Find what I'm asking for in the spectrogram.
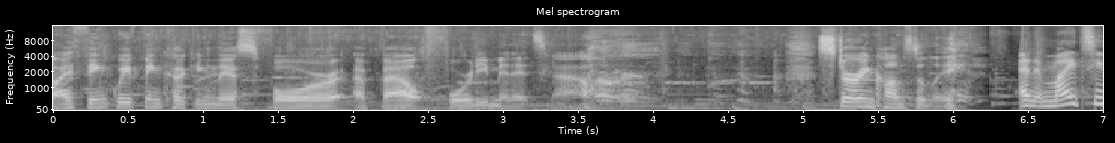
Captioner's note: chuckling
